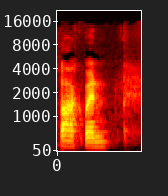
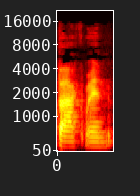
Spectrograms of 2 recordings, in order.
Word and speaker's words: Backman: and it is pronounced Bachman, not Backman, even though it's spelled Backman, but he's Swedish, so he can say it however he wants.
